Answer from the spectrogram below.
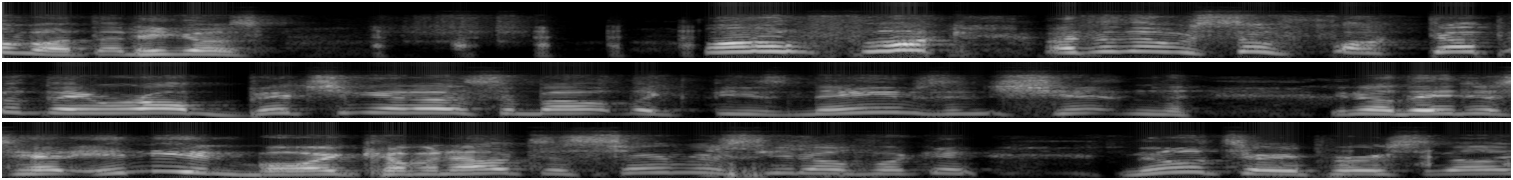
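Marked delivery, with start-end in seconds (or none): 1.8-11.3 high-pitched quoted voice, exclaiming; high, animated retelling of someone else; imitated incredulous reaction. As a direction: act out his reaction, pitched well up.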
